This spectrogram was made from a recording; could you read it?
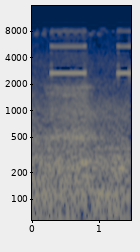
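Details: Gooloo jump starter after two weeks in a -4 °F freezer, preheat never activated, failing to start a 2004 Cadillac DeVille: two half-second high-pitched beeps about a second apart; timeout alert.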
